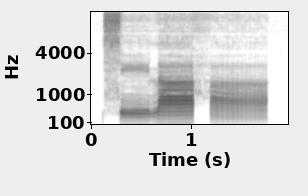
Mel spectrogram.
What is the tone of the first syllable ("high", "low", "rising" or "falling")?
low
